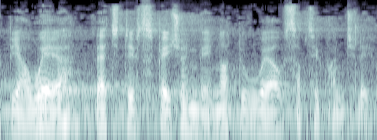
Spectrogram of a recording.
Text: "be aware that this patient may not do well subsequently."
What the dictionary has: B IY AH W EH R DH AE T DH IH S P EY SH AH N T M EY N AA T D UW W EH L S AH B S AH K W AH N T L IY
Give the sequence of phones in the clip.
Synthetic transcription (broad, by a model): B IY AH W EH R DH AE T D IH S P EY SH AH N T M EY N AA T D UW W EH L S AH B S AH K W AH N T L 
